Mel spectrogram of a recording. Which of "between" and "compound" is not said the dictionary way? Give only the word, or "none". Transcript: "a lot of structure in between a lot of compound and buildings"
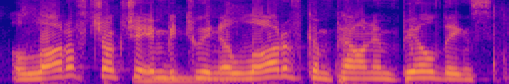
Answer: compound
